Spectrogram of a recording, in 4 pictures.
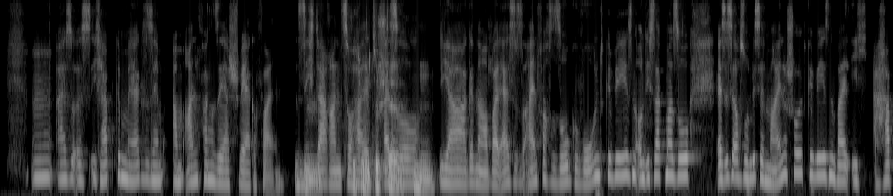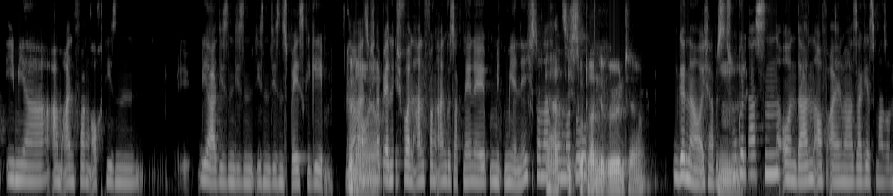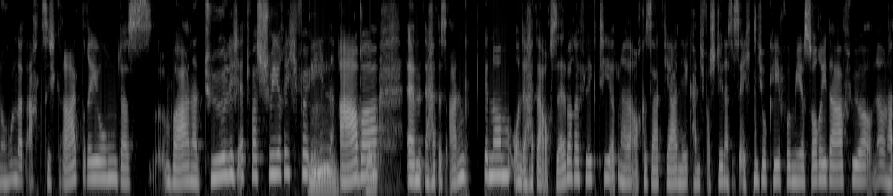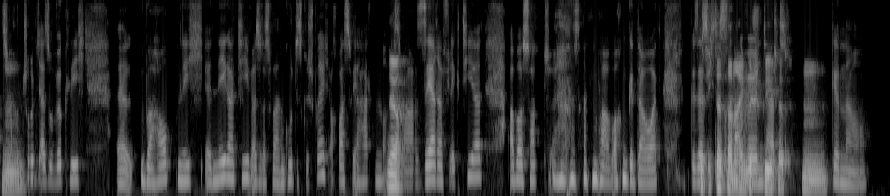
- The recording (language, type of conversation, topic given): German, podcast, Wie gehst du mit Nachrichten außerhalb der Arbeitszeit um?
- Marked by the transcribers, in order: other background noise; in English: "Space"; chuckle; laughing while speaking: "es hat 'n"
